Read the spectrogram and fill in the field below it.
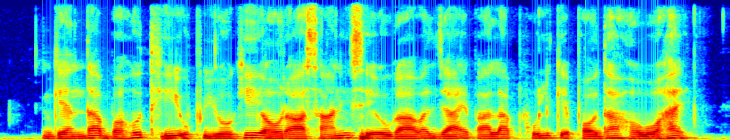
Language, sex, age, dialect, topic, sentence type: Magahi, male, 18-24, Southern, agriculture, statement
